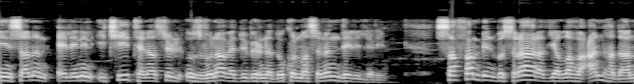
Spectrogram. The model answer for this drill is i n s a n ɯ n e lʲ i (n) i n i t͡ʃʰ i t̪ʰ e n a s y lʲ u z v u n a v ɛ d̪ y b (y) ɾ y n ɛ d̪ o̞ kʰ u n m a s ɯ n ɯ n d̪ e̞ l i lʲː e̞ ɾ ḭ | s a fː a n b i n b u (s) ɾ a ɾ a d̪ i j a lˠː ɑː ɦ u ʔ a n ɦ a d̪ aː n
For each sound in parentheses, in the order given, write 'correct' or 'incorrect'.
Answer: correct, correct, correct

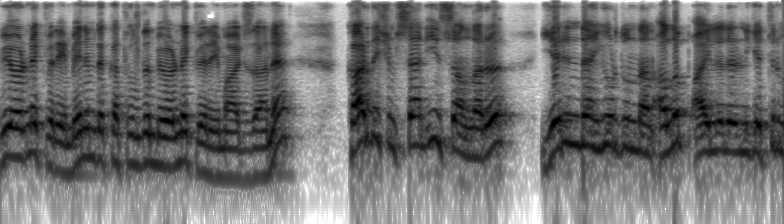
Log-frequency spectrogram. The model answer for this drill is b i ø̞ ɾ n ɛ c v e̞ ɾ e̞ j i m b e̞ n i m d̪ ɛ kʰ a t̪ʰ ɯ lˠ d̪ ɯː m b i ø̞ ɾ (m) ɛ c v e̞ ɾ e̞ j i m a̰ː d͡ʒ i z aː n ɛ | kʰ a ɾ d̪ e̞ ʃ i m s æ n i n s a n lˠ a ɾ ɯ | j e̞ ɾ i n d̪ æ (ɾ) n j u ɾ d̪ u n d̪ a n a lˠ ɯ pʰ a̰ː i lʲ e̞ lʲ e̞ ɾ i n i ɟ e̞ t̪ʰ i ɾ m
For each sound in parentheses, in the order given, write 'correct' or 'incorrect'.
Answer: incorrect, incorrect

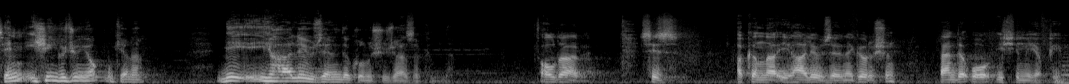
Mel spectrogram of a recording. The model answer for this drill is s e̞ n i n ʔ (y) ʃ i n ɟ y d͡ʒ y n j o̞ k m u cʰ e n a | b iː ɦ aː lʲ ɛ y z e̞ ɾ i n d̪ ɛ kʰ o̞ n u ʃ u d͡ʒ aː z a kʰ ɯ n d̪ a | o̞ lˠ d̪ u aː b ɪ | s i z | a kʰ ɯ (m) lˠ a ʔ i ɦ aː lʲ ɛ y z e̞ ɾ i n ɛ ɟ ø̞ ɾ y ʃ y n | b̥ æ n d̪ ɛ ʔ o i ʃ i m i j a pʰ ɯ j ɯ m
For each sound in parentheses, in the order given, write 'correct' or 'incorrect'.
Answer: incorrect, incorrect

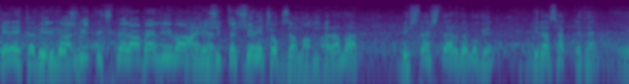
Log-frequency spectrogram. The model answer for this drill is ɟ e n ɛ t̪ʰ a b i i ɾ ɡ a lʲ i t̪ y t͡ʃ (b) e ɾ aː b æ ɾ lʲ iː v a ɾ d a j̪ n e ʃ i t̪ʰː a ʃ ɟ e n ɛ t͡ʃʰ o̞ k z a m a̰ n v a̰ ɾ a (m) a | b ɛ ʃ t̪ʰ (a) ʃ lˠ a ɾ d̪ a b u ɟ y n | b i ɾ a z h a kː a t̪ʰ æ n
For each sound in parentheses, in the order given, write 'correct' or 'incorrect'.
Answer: correct, correct, correct

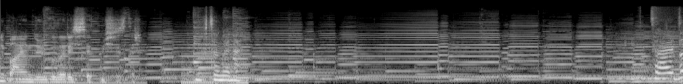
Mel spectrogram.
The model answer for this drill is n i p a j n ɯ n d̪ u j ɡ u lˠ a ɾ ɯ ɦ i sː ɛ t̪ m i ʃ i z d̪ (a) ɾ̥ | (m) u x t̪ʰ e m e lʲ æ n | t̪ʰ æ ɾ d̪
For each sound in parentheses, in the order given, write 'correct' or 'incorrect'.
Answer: incorrect, correct

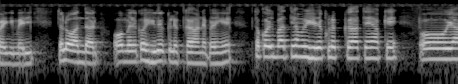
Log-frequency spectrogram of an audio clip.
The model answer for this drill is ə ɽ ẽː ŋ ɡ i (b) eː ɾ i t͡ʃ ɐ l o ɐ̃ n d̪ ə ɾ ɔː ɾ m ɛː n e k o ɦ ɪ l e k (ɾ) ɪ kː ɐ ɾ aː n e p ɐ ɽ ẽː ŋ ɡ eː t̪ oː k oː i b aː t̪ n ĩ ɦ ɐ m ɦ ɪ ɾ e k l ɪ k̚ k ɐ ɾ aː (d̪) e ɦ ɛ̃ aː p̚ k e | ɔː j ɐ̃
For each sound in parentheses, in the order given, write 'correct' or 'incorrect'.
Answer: incorrect, incorrect, incorrect

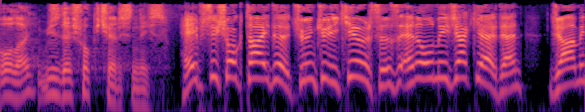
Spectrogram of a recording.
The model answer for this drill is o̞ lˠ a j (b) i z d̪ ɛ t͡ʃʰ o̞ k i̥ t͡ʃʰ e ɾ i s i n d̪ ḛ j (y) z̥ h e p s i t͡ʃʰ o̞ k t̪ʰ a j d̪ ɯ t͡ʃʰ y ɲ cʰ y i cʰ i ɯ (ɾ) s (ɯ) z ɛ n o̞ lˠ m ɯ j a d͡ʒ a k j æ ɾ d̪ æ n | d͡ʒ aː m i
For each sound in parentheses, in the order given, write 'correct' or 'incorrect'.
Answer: correct, incorrect, correct, correct

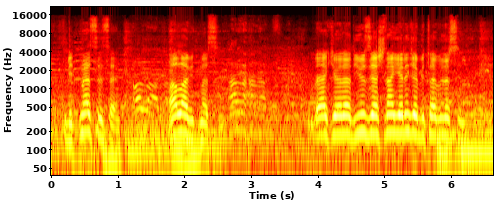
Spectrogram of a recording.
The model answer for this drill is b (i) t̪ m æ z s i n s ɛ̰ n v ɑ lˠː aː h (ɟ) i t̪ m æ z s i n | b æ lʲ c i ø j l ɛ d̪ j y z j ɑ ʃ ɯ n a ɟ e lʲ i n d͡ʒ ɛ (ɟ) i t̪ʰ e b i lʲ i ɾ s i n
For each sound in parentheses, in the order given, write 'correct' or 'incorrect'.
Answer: correct, incorrect, incorrect

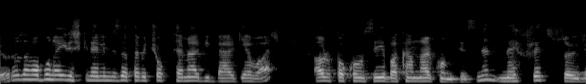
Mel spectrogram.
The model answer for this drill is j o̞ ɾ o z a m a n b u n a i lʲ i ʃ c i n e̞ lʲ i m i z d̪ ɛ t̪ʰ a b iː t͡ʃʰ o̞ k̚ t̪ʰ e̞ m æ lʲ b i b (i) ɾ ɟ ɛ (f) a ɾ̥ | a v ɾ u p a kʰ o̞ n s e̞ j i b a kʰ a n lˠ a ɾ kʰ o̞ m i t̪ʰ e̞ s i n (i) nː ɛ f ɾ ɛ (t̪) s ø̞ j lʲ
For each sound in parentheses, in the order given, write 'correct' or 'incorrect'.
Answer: incorrect, incorrect, correct, correct

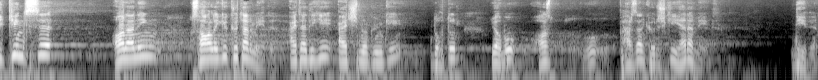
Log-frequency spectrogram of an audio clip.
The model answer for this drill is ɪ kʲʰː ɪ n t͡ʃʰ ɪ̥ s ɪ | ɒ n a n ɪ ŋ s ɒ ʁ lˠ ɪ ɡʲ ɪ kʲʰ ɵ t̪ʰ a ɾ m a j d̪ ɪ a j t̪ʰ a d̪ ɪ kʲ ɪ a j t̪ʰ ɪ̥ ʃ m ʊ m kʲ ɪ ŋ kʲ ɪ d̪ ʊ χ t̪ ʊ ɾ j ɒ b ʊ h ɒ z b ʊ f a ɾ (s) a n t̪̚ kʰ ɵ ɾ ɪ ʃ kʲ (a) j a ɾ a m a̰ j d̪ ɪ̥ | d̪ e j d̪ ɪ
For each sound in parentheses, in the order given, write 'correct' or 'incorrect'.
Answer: incorrect, correct

